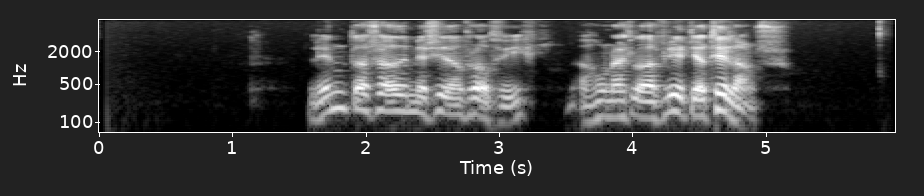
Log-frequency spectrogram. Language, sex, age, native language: Icelandic, male, 80-89, Icelandic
